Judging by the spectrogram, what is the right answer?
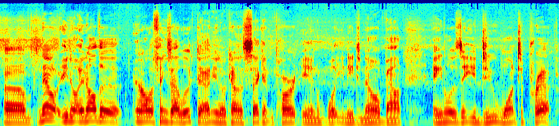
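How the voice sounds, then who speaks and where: A man's voice: medium pitch, a little fast, a little mellow, slight background noise. Easygoing man explaining on a podcast. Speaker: podcast co-host. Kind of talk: casual chat.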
